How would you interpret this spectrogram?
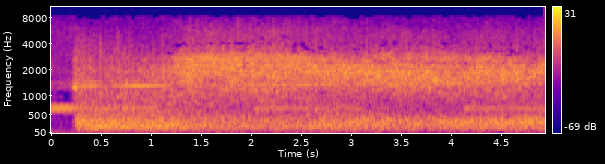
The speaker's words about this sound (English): Okay, Jet. Atomic motor, fire.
